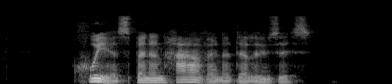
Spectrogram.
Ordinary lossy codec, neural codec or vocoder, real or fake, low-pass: MP3, 48 kbps; vocoder, 24 kHz, 100 mel bands, Vocos; fake; 9.9 kHz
